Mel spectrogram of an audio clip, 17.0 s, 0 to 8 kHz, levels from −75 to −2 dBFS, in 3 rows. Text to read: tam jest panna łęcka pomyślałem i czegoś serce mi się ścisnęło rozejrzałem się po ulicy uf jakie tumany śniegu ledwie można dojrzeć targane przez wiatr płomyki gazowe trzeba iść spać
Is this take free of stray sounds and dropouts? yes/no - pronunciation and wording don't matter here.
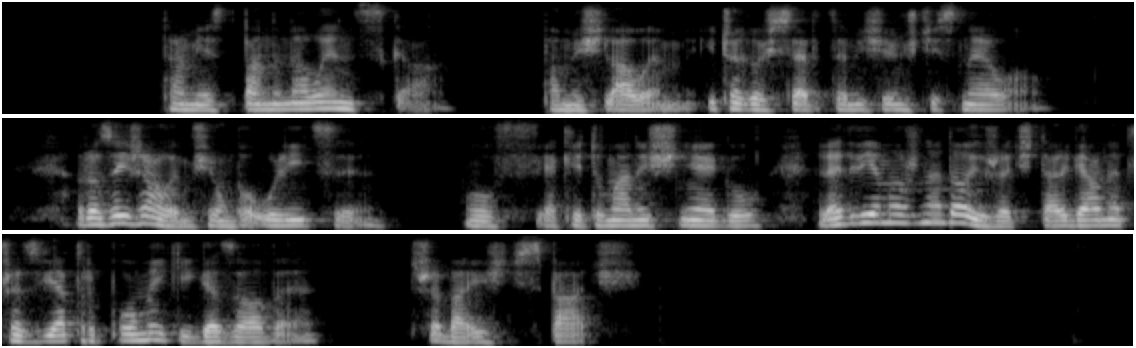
yes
